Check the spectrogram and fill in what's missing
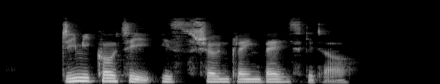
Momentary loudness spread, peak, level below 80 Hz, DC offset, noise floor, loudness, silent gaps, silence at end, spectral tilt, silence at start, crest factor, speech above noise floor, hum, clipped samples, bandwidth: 13 LU; -2 dBFS; -56 dBFS; under 0.1%; -85 dBFS; -19 LUFS; none; 0.95 s; -5.5 dB/octave; 0.6 s; 18 dB; 67 dB; none; under 0.1%; 9.2 kHz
